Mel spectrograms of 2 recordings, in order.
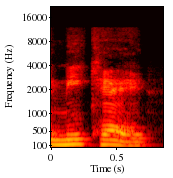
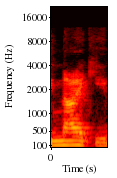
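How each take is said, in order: First: The name is given its Greek pronunciation. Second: The name is given its English brand pronunciation.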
